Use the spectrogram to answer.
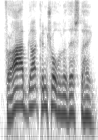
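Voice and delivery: God quietly reassuring his people; calm voice of God. Acted. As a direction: speak it gently as God comforting. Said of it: "God is saying to us right now".

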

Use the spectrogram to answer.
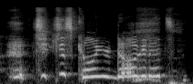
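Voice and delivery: high laughing disbelief. Real, not acted. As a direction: laugh through the question. Laughing at joke.

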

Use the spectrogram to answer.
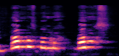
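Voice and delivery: put-on high, eager child voice pitched well up; high kid's "vamos, vamos"; little boy voice. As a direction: play the small son pulling mom along, high. Imitating little son's voice.

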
